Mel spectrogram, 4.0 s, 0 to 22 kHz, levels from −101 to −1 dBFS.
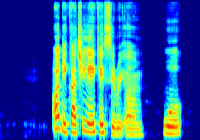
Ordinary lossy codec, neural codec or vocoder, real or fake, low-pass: none; vocoder, 48 kHz, 128 mel bands, Vocos; fake; none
